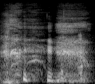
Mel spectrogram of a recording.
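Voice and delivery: sudden high laugh breaking out; high burst of laughter. Real, not acted. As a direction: let a high laugh escape. Laughs at own joke.

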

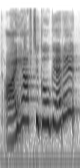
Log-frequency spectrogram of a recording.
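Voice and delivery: can't believe he asked; incredulous. Retold or imitated. Incredulous at being sent.

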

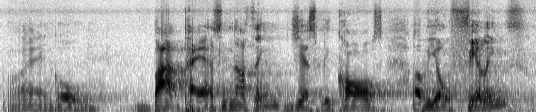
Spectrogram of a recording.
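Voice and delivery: ordinary talk, nothing marked

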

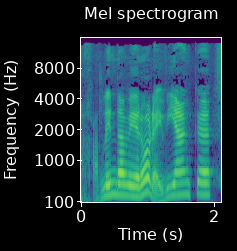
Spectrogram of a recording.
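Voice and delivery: loud imitated taunt; spottend nagedaan. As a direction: mimic people jeering at a crybaby. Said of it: "dat was wat er tegen mij zei". (luid en spottend nagedaan)

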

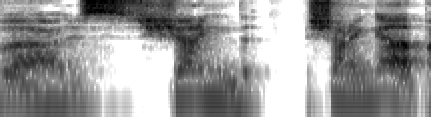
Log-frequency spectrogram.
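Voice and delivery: ordinary talk, nothing marked

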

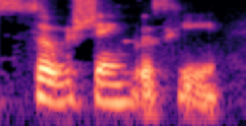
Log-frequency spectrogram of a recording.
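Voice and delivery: usual speaking voice

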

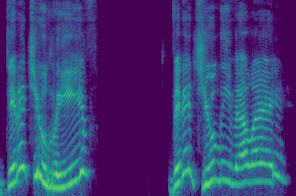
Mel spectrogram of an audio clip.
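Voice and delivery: high, slow incredulous question; mock disbelief. Talking back to Mary on screen, in slow high mock disbelief. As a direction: drag it out in mock outrage. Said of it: "And I'm like".

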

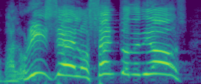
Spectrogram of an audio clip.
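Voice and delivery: loud, rising sermon delivery; fiery pulpit preaching; full-force preaching. Acted. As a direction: preach it hard to the congregation. Preaching climax with music.

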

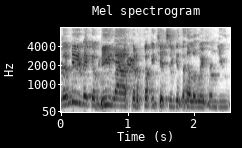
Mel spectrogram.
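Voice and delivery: high, loud teasing parody of a friend; mock eager escape. Teasing her friend's dodge, mocking loud and high. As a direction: send it up like a friend fleeing to the kitchen.

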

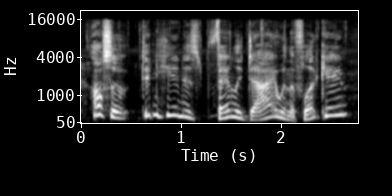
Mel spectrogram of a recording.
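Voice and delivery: put-on a clever kid catching the mistake; boy voice. Kid David questions.

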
